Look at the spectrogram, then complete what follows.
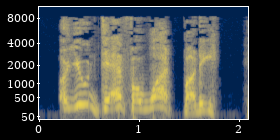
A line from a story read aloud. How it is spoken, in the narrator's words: he yelled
